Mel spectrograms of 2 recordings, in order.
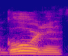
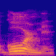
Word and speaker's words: Gorman: Amanda Gordon. She's gonna be on the cover of Vogue magazine. She's gonna be Yeah, did I say it right? Gorman. Yeah, Gorman, yeah.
